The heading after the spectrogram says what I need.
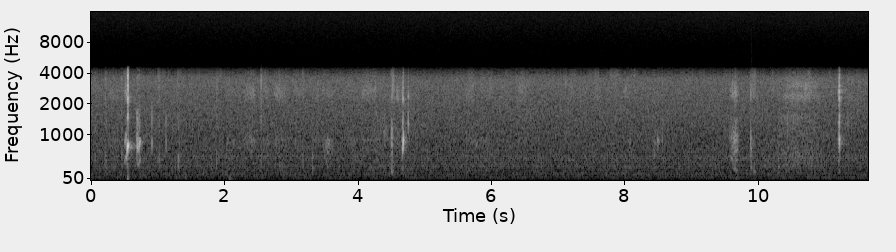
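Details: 3-month-old baby girl hiccuping while a parent plays with her: about five short, sharp, irregularly spaced gulping clicks over twelve seconds in a quiet room.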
